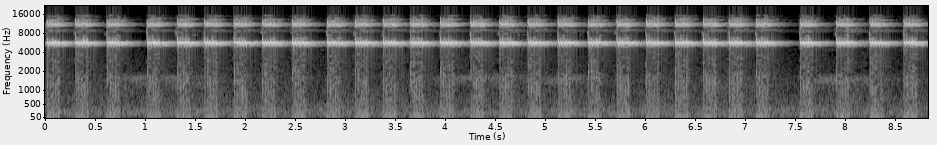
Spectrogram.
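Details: Cricket sound meant to drive away rats: a rapid, even series of shrill, tinkling chirps, roughly three or four each second, with one brief hitch in the rhythm near the end.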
